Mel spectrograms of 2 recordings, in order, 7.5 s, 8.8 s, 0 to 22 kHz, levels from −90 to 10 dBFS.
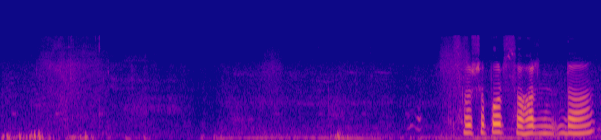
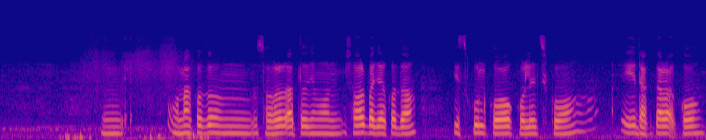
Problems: background sounds at intervals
